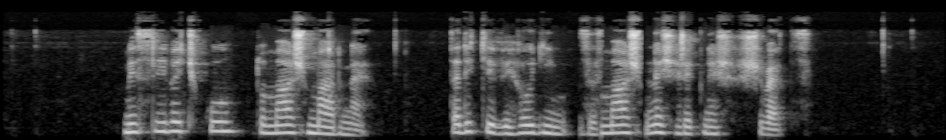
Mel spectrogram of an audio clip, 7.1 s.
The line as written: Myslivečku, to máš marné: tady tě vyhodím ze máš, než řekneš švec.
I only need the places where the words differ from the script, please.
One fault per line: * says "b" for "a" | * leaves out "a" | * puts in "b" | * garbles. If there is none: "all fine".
all fine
